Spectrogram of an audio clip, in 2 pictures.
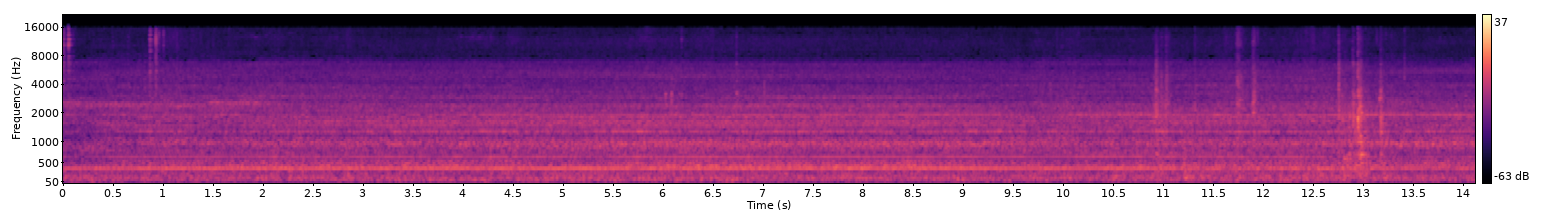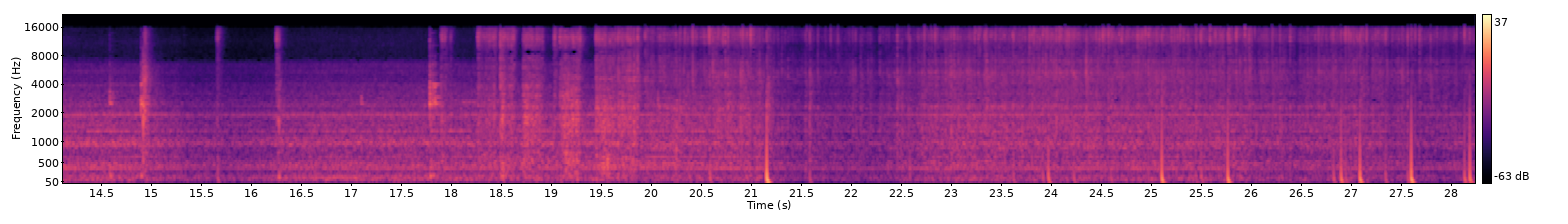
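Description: A steady machine hum, then a few sharp clicks. From about two-thirds of the way through, a 4 mm E6013 stick electrode arc welding with a sizzling, crackling hiss.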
